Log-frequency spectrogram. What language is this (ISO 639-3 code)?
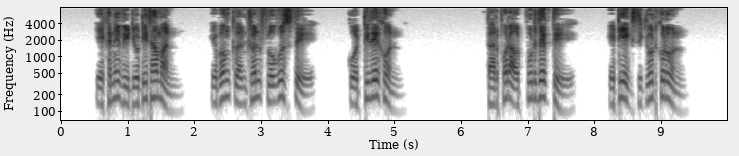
ben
